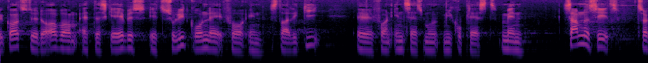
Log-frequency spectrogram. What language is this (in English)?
Danish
